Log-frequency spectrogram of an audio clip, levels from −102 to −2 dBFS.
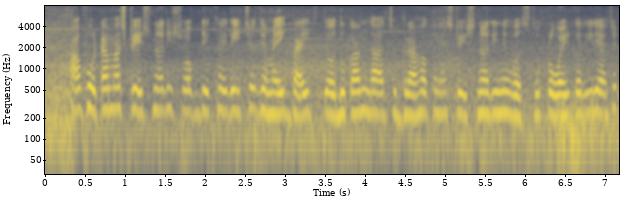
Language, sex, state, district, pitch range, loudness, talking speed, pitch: Gujarati, female, Gujarat, Gandhinagar, 225-250 Hz, -14 LUFS, 175 wpm, 235 Hz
